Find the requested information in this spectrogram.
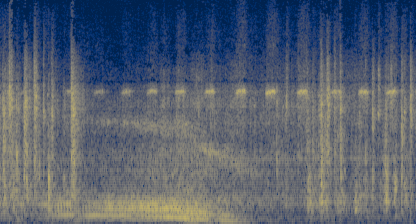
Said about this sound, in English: Hey, it's a car coming down the street.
